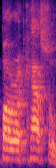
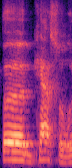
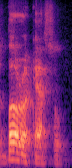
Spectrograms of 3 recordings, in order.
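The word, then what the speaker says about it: Burgh Castle: Well, we got Borough Castle round here, which is spelt B-U-R-G-H, but it's pronounced Borough. Yeah, you have as well, Micky. I know that caught me out. A lot of people say Berg Castle. It's not. It's Borough Castle.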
